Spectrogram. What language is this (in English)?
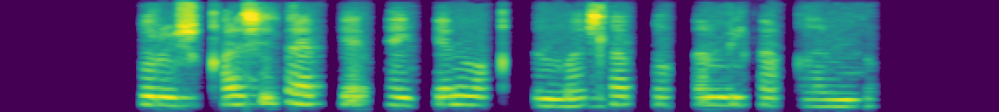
Uyghur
